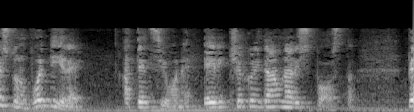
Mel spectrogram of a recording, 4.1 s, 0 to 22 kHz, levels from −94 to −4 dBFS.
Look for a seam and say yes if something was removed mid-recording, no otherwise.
yes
